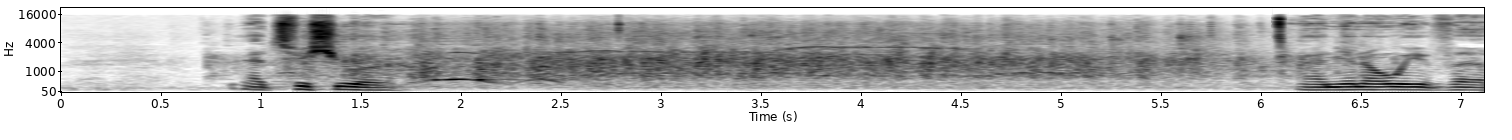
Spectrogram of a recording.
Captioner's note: applause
